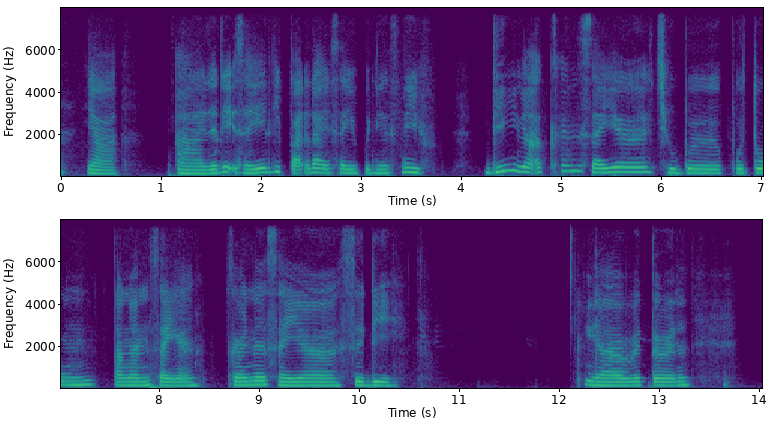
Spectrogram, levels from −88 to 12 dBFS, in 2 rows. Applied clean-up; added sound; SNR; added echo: neural mask model RNNoise.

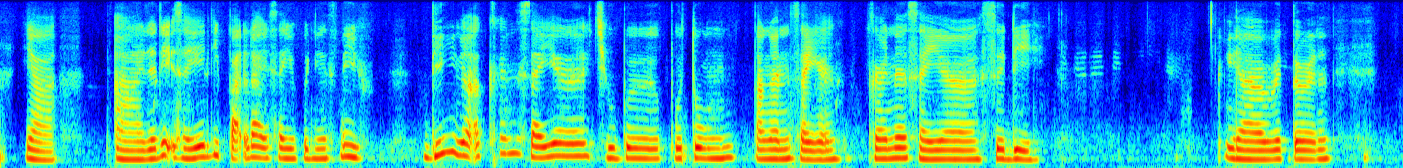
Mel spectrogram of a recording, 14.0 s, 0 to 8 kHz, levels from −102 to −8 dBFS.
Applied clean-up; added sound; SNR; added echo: neural separator model SepFormer DNS4.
